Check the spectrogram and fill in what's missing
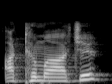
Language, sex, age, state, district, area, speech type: Dogri, male, 30-45, Jammu and Kashmir, Samba, rural, spontaneous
